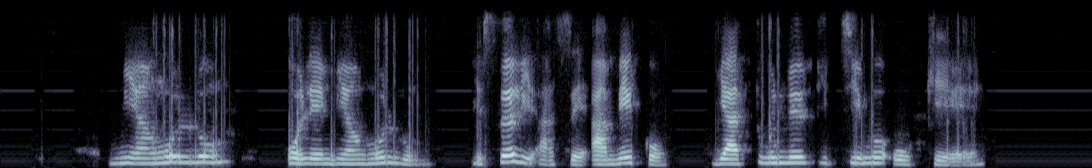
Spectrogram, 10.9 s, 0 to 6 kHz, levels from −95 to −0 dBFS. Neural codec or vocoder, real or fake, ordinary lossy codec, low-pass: vocoder, 22.05 kHz, 80 mel bands, HiFi-GAN; fake; Opus, 64 kbps; 5.4 kHz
